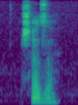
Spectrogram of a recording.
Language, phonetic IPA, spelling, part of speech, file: Polish, [ˈpʃɛzɛ], przeze, preposition, LL-Q809 (pol)-przeze.wav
